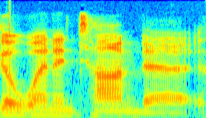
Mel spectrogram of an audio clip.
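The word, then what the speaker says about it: Mwenentanda: kill to try to hear you try to pronounce it. It's the first 3 letters are NDJ. It's Jacqueline Wenentanda, who transferred out of the Texas program as well.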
